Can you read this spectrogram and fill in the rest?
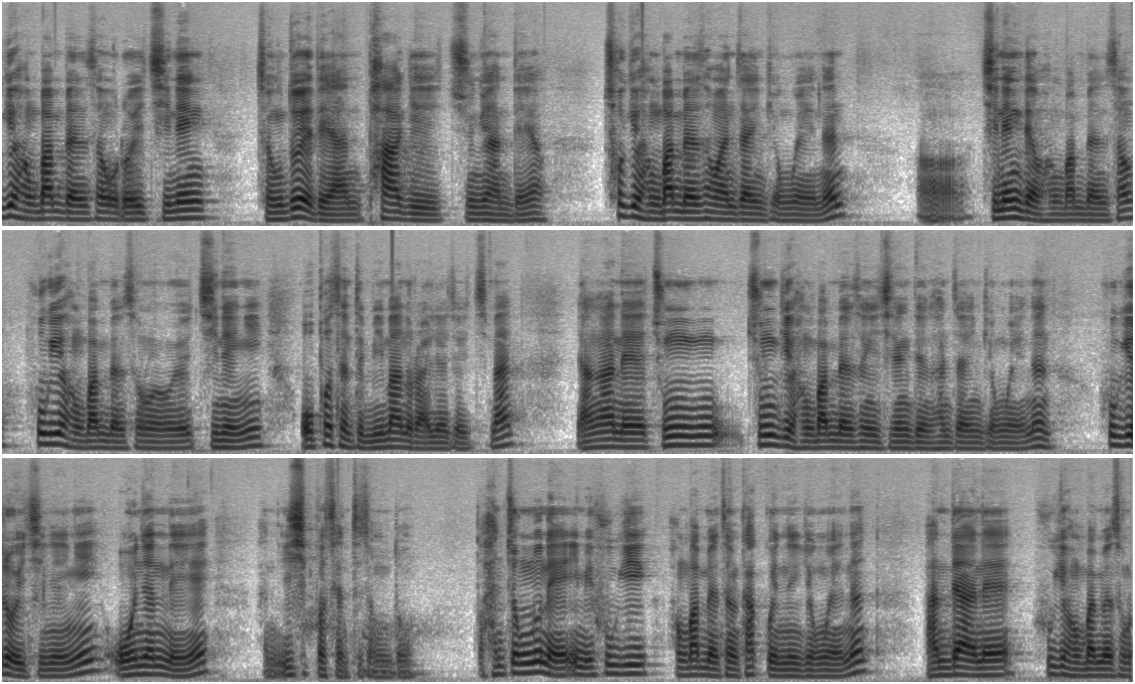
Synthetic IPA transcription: ɸuɡiɸwaŋbambjʌns̬ʰʌŋɯɾoet͡ɕine̞ŋ | t͡ɕʌŋdoe̞de̞ɦanpʰaːɡit͡ɕuŋjoɦande̞jo | t͡ɕʰoɡiwaŋbanbjʌnsʰʌŋwand͡ʑainkjʌŋue̞nɯn | ʌ̰t͡ɕine̞ŋdwenwaŋbambjʌnsʰʌŋɸuɡiɸwaŋbambjʌnsʰʌŋt͡ɕinɦe̞ŋiopʰʌsʰe̞ntʰɯmimanɯɾoaʎːʌd͡ʑʌit̚t͡ɕ͈iman | ja̰ŋɦane̞ut͡ɕuŋɡiwaŋbambjʌnsʰʌŋit͡ɕinɦeŋdwenɸwand͡ʑainkjʌŋue̞nɯn | ɸuɡiɾoit͡ɕinɦe̞ŋioɲʌnːe̞e | hanḭɕʰi̥pʰʌsʰe̞ntʰɯd͡ʑʌŋdo | t͈ohant͡ɕ͈ʰoŋnune̞imiɸuɡiɸwaŋbambjʌnsʰʌŋɯɭkak̚k͈oinːɯnkjʌŋue̞nɯn | pande̞ɦane̞ɸuɡiwaŋbamːjʌnsʰʌŋ

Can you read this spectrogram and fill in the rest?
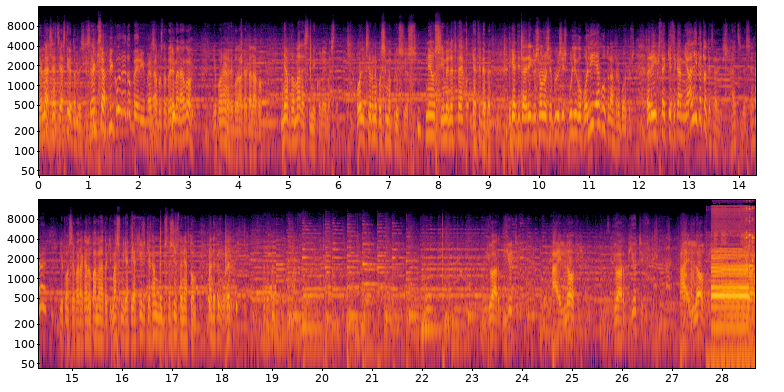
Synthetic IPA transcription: evlɐset͡siɐst̪iot̪ovɾiskiseksɐfnikoðet̪opeɾimesɐpost̪ope̞ɾime̞nɐeɣo̞ | lipo̞nenɐðeboɾonɐkɐt̪ɐlɐvo̞ | mɲɐevðo̞mɐðɐst̪inikonoḭmɐ̰st̪e̞ | o̞likse̞ɾunepo̞sime̞plusio̞sne̞osimeleft̪ɐexoʝɐt̪iðebeft̪umeʝɐt̪iθɐɾixniso̞lose̞plus̬ie̞spuliɣo̞po̞liexot̪unɐnθɾo̞po̞t̪us | ɾikst̪ecesekɐmɲɐɐlice̞t̪o̞t̪eθɐðise̞t͡silese | lipo̞nsepɐɾɐkɐlo̞pɐme̞nɐðo̞cimɐsumeʝɐt̪iɐɾçizucexɐnunt̪inebist̪o̞sinist̪oneɐft̪o̞muθɐd̪efeovel | ɐd̪efen | pjoɐɾbʝut̪if | ɐjlovjo | pjuɐɾbjut̪if | ɐjlov

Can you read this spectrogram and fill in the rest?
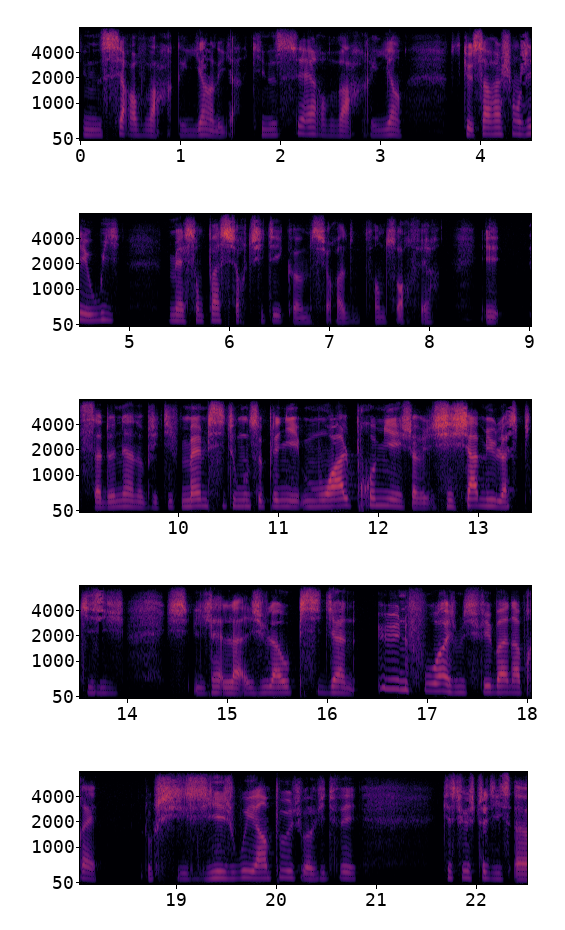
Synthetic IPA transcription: kinəsɛ̰ʁva̰ʁjɛ̃leɡa̰kʲʰinəsɛʁva̰ʁjɛ̃pasə̥kəsavaʃɑ̃ʒewi | mɛɛlsɔ̃pasyʁt͡ʃit̪ekɔmsɔ̰ʁa̰d̪vɑ̃d̪əsəvwa̰ʁfɛ̰ːʁ | e | sad̪ɔnɛɛ̃nɔbʒɛk̚t̪ifmɛmsit̪ulmɔ̃d̪səplɛɲɛmwaləpχəmjeʒavɛʒeʒamɛylaspi̥kʲiziʒlala̰ʒeylaɔpsid̪jan | ynfwaeʒəməsɥifɛbanapχɛ | d̪̥ɔ̃kʒʒiɛʒueɛ̃pøt̪yvwavit̪fɛ | kʲɛskəʒət̪əd̪iø

